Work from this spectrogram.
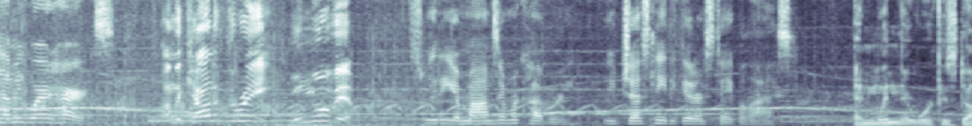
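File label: Volunteer Radio Spot; MI Volunteer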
